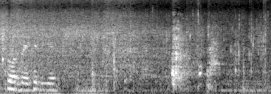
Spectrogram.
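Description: Water pours into a pot of simmering food.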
